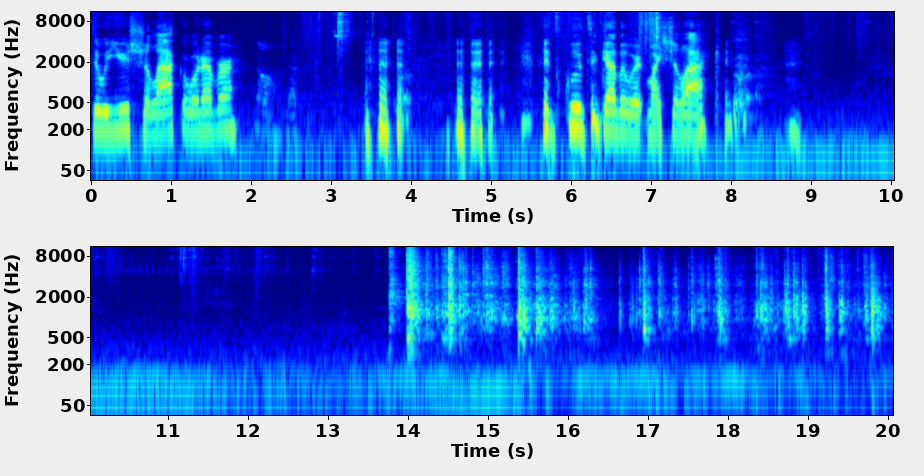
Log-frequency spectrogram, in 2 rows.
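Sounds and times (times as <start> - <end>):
hand winch ratcheting: 13.8 - 20.0.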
